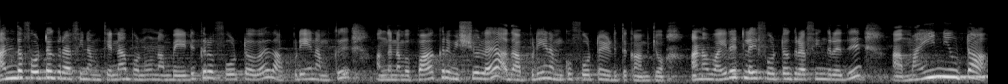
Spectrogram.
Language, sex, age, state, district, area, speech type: Tamil, female, 18-30, Tamil Nadu, Tiruchirappalli, rural, spontaneous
